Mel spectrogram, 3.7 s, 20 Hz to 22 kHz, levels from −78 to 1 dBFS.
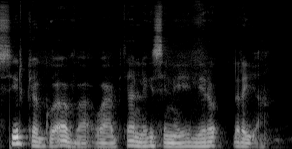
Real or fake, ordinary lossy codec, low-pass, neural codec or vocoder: real; none; none; none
